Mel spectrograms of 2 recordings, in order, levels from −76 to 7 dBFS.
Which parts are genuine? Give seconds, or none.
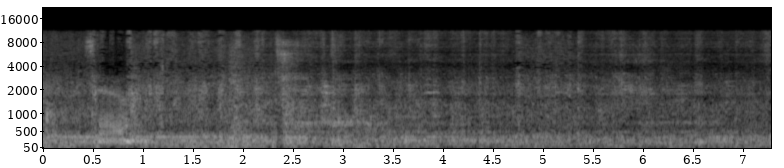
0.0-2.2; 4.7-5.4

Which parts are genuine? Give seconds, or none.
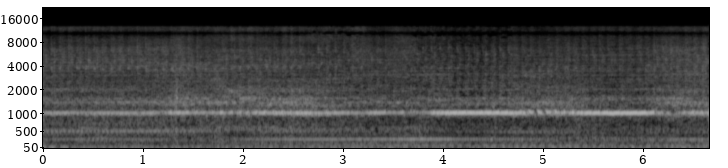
2.7-3.2; 3.7-4.7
